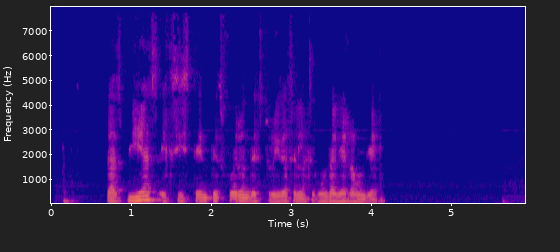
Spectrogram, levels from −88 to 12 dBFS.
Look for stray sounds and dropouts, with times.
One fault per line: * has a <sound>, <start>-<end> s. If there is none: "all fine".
all fine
